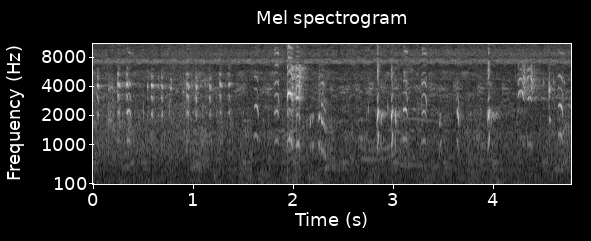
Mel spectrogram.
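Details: Chestnut munia chatter recorded in August: scattered sharp chirps and brief squeaky notes, loudest near the second second, with quieter overlapping calls in between.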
